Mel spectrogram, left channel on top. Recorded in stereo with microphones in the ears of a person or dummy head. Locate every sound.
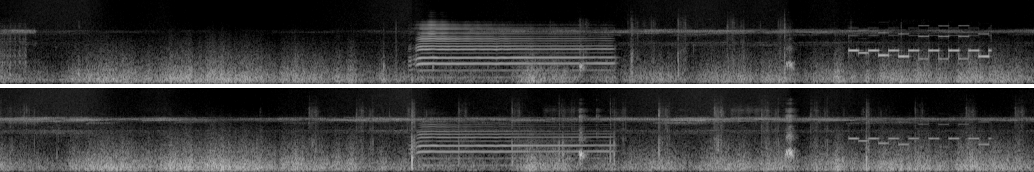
4.1 s a trumpet: 85° left
5.8 s a whoosh: 85° right
8.5 s a ringtone: 65° left (ahead or behind)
